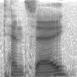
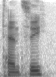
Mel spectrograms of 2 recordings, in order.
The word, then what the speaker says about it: Tensei: shin megami tensei iv tensei is it tensei it's not tensey no it's not tense say it right say it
